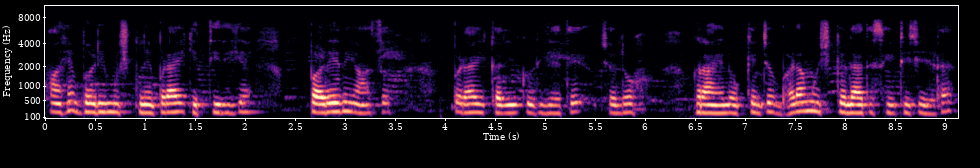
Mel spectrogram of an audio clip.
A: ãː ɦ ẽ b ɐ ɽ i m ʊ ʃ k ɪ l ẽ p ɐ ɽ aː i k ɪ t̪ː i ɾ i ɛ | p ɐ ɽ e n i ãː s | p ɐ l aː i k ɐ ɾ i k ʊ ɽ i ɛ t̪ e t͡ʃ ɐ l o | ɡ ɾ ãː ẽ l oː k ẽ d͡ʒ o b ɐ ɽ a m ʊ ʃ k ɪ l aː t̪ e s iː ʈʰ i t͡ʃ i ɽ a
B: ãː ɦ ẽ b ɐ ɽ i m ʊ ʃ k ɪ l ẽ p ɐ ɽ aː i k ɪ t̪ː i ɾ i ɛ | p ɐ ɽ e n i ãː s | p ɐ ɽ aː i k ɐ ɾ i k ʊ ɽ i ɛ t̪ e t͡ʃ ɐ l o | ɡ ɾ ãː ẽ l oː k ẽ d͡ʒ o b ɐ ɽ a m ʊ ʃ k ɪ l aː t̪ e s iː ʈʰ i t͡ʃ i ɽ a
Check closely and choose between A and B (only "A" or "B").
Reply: B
